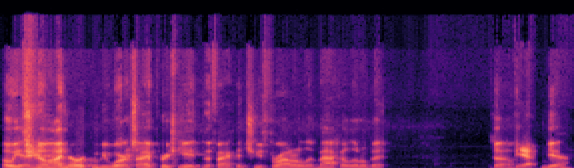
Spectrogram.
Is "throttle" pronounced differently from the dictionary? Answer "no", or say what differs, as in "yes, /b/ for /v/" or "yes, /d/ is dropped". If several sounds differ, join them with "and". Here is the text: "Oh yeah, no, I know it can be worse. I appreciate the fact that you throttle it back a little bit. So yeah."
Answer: no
